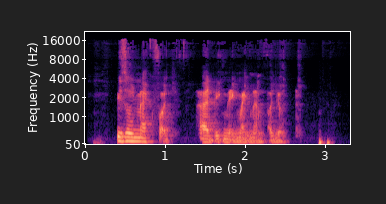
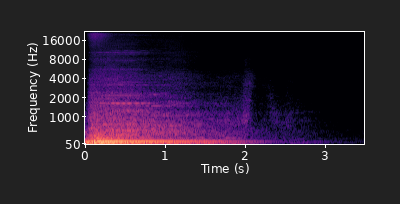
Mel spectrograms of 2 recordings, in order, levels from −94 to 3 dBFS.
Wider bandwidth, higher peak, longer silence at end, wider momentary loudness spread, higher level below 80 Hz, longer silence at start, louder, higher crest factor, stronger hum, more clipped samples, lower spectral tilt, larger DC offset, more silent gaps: first, 17 kHz vs 4.3 kHz; first, -4 dBFS vs -8 dBFS; second, 0.25 s vs 1.7 s; second, 13 LU vs 22 LU; second, -40 dBFS vs -34 dBFS; first, 0.4 s vs 0 s; first, -21 LUFS vs -25 LUFS; about the same, 18 dB vs 18 dB; neither; neither; second, -6.5 dB/octave vs -10 dB/octave; neither; neither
